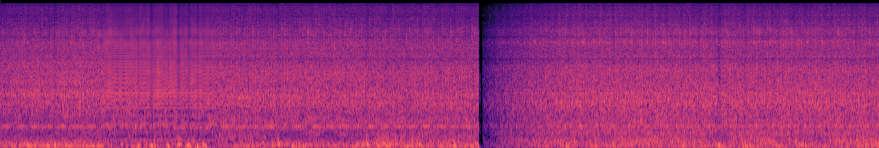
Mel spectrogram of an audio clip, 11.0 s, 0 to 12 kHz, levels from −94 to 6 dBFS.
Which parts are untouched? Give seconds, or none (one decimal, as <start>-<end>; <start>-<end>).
0.0-1.3; 2.7-11.0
